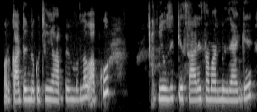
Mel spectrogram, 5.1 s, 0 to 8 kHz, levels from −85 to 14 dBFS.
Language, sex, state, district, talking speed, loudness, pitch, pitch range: Hindi, female, Bihar, Vaishali, 165 wpm, -18 LUFS, 240 Hz, 230-255 Hz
